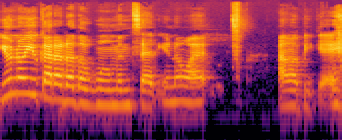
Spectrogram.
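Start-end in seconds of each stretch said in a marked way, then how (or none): 1.6-3.4 sarcastic, play-acted put-on voice. Mocking a belief by acting out a baby leaving the womb: sarcastic mock quote. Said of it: "I'm being sarcastic".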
